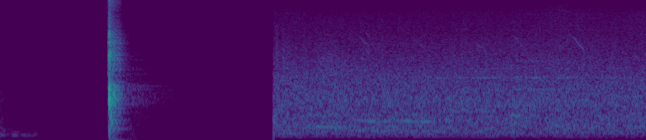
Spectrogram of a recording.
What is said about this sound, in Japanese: ですから、ほら、こうやって手を叩くと、一瞬で家まで帰ってきたり。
